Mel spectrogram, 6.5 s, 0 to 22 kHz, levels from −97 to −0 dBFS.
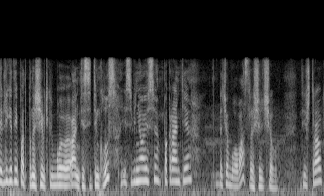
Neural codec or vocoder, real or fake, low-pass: none; real; 7.2 kHz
